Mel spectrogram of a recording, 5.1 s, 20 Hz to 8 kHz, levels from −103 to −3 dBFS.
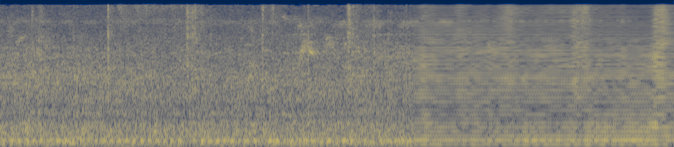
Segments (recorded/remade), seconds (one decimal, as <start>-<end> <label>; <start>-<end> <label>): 0.0-3.1 recorded; 3.1-5.1 remade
